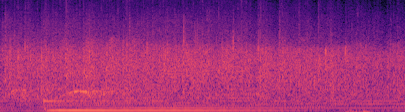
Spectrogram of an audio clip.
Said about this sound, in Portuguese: Você pode aplaudir o Senhor Jesus por causa disso.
